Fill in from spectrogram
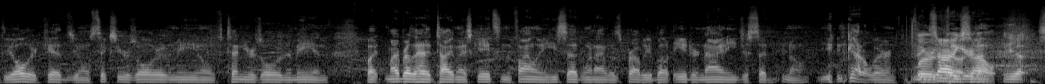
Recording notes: LIVE from the Golf Show. 2024 Minnesota Golf Show!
